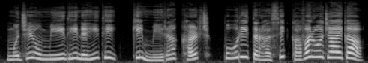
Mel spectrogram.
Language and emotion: Hindi, surprised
